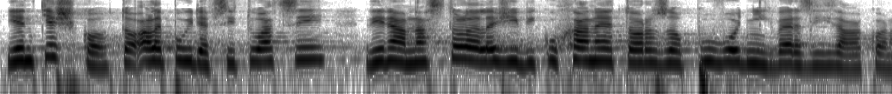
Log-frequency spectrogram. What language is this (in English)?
Czech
